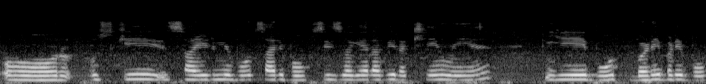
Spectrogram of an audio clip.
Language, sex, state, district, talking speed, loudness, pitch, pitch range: Hindi, female, Haryana, Jhajjar, 160 wpm, -16 LUFS, 215 Hz, 205-220 Hz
